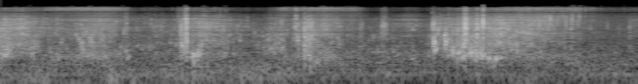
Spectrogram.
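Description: Water splashing in irregular bursts as a hooked bull shark thrashes while being brought in to the bank. The longest and loudest burst comes about four and a half seconds in.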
